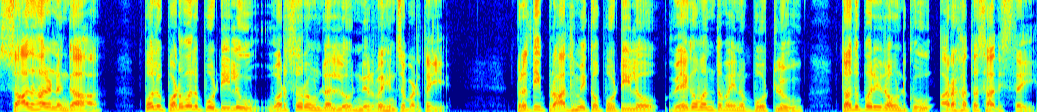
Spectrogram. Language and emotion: Telugu, neutral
